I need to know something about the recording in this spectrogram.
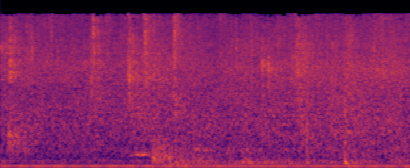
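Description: Audience applauding: a steady patter of many hands clapping together.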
